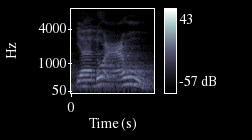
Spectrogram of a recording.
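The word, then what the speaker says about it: يدعو: Nah, huruf ain ketika dia ada tasydid ya, maka cara membacanya adalah dia suaranya tuh seperti hilang kemudian muncul lagi. Yad'u, gitu. Suaranya mengecil, hilang, hampir hilang tapi enggak hilang ya.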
